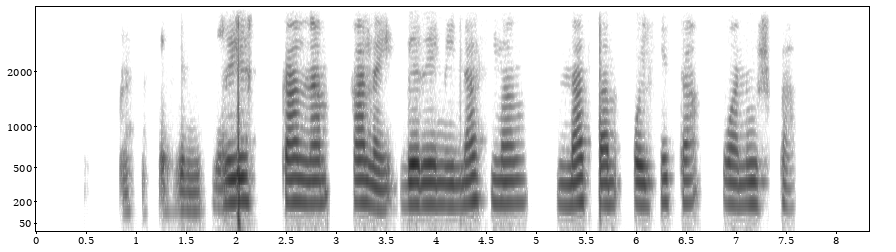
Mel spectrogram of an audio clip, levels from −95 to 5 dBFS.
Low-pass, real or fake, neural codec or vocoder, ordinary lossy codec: 3.6 kHz; fake; codec, 16 kHz in and 24 kHz out, 1 kbps, XY-Tokenizer; Opus, 32 kbps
